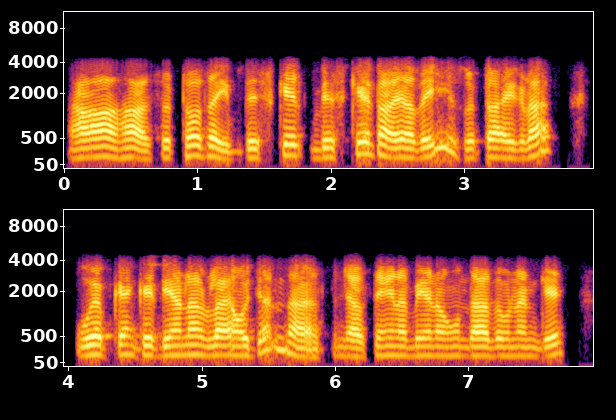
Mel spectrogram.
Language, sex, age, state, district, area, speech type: Sindhi, male, 60+, Gujarat, Kutch, rural, conversation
